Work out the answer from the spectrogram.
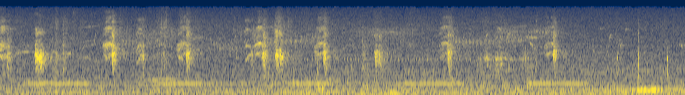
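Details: Magpies fighting around their nest at the bottom of a garden: harsh, rasping squawks and chatters come in scattered bursts, with a steady low mechanical hum underneath.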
